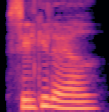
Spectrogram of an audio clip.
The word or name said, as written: silkelærred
